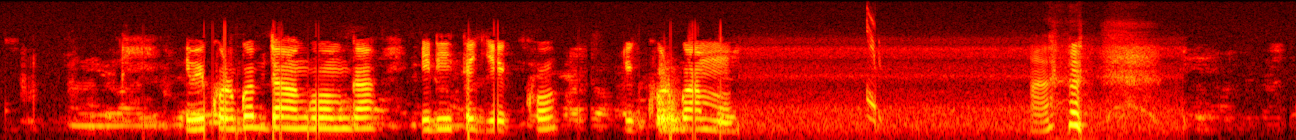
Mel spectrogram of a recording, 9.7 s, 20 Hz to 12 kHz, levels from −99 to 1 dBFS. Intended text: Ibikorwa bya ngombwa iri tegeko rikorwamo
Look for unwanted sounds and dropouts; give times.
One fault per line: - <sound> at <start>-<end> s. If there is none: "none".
- chirp at 6.5-6.6 s
- laugh at 7.7-8.7 s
